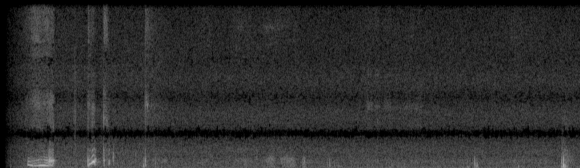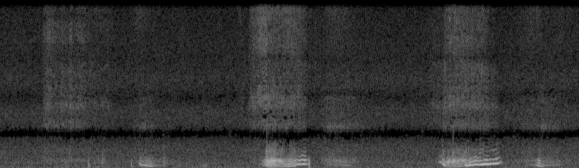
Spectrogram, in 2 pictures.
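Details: Sleeping chiweenie dog snoring: irregular snorting snores with squeaky, whistling tones and quiet gaps between breaths.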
